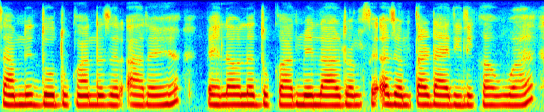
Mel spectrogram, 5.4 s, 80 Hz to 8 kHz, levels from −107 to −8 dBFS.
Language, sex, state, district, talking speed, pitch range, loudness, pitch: Hindi, female, Jharkhand, Deoghar, 210 wpm, 210-220 Hz, -14 LUFS, 215 Hz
